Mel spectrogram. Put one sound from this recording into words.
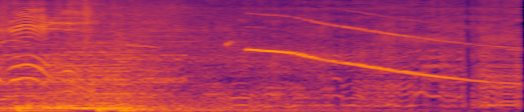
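A young girl cries out with animation, close up.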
